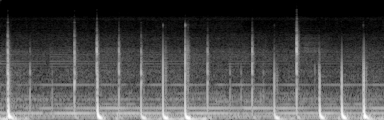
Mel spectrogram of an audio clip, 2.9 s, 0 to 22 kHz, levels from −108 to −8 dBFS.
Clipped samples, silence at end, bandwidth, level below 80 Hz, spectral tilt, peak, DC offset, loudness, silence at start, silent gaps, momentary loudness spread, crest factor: under 0.1%; 0 s; 7 kHz; -26 dBFS; -8.5 dB/octave; -2 dBFS; under 0.1%; -21 LUFS; 0 s; none; 15 LU; 18 dB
